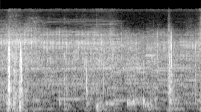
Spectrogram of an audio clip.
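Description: Handling noise: a couple of light clicks just at the start and another near the end over a faint rustle and hiss, as the phone and objects are moved about.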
